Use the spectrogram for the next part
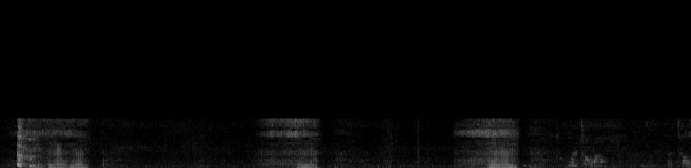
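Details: Adult woman asleep, three loud, rattling snores on the in-breath about every three seconds with quiet breathing between in a still room; snoring.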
